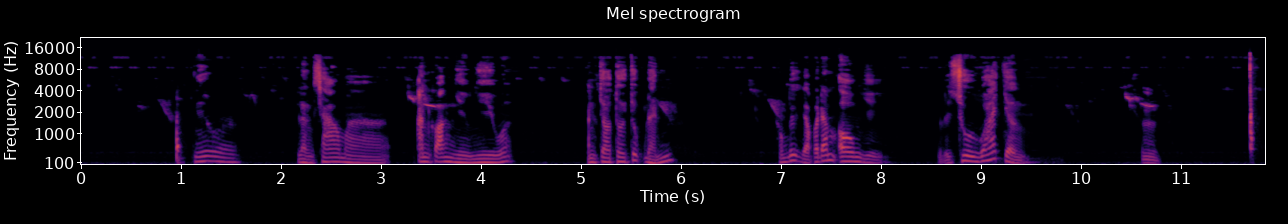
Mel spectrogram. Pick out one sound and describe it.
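A second middle-aged man answers with animation.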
